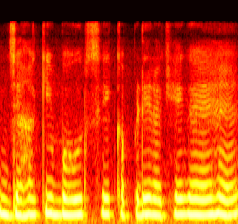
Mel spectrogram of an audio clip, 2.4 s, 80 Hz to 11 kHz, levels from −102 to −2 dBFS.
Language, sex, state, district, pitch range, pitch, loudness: Hindi, female, Jharkhand, Deoghar, 225-230 Hz, 225 Hz, -13 LUFS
